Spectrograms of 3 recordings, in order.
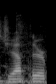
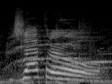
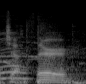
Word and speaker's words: Jether: My name is Jether. Jethro. Yeah, Jether. Parang, Can you spell it? Parang weather, but instead of W, J siya.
